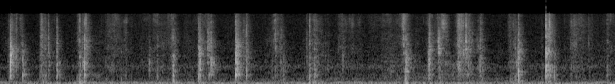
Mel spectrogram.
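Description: A tarot deck being shuffled by hand: a steady run of quick, irregular card clicks and slaps.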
